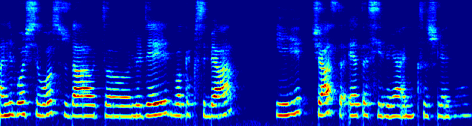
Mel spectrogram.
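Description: Delivered at a moderate pace, the speech has monotone, flat intonation and big swings in loudness. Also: woman, fairly high pitch for a woman. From Russia, Tyumen. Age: 30s. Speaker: podcast guest. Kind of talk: casual chat.

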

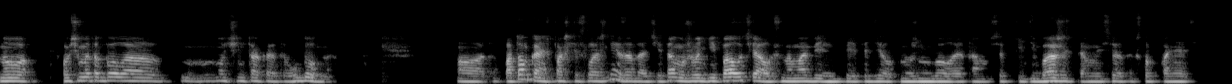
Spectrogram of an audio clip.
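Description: The man speaks at a fairly quick pace in a fairly high voice. His intonation stays fairly even. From Russia, Moscow region. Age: 30s. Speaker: junior programmer, former CNC machine programmer. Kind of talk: interview. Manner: hesitant, with many fillers.

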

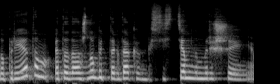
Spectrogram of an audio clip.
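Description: On a very clean recording with a silent background, a woman talks at a high pitch with fairly even intonation. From Russia (Siberia and Moscow). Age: 20s. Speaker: feminist anti-war activist. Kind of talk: interview.

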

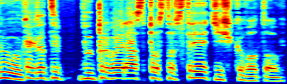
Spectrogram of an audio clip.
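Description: A man with a Czech accent and a dark, mellow tone. His pitch sits fairly high for a man and moves with ordinary variation. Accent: Czech accent in Russian. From Czech Republic. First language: Czech (speaking Russian). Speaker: podcast host's boyfriend. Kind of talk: casual interview. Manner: halting.

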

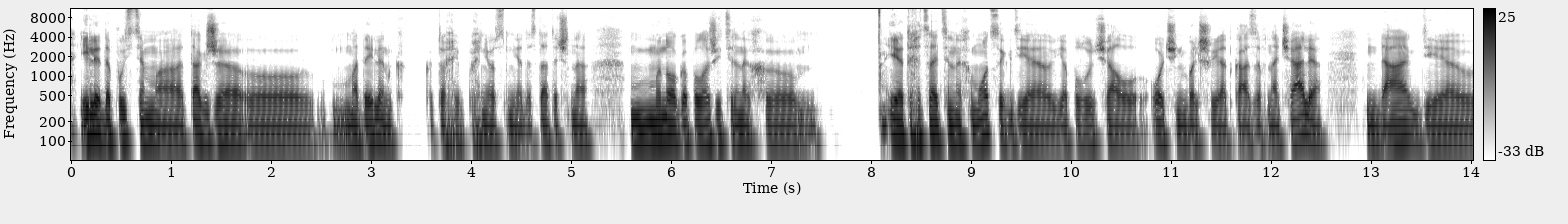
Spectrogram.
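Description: A man speaks at a fairly slow pace in a very deep, low pitch, his intonation flat and monotone. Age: 20s. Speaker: HIV activist, model and actor. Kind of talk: interview testimony. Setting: studio.

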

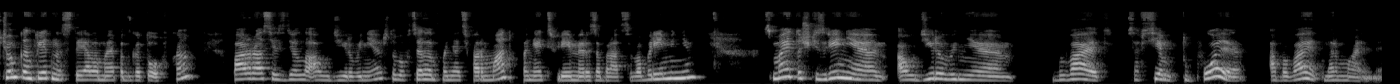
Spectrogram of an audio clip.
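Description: A woman speaks at a moderate pace in a fairly high voice. It is an unremarkable speaking voice. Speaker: podcast host. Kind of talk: casual chat.

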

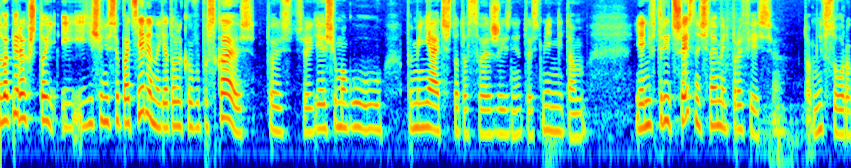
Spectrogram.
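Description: At a moderate speed, a woman talks in a plain, everyday voice, her pitch varying in an ordinary way. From Russia, Moscow. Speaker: business founder and director. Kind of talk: interview.

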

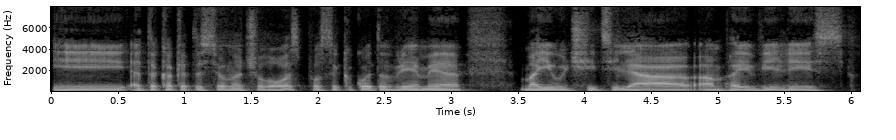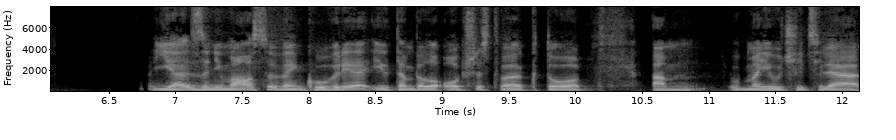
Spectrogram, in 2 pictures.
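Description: In a very clean recording with a silent background, a man with an English accent speaks at a fairly slow pace in a fairly low pitch, with monotone, flat intonation and long, frequent pauses. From Canada, Toronto. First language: English (speaking Russian). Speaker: yoga teacher. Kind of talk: interview. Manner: halting.

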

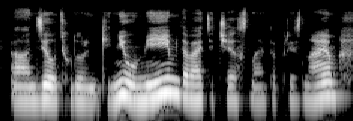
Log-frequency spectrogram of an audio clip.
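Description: The recording is very clean, with a silent background. A woman speaks at a fairly quick pace with a medium pitch and a monotone, flat intonation. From Kazakhstan, Temirtau. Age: 30s. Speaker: tattoo artist and podcast co-host. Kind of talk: casual chat.

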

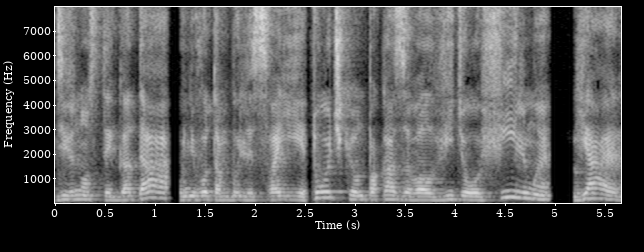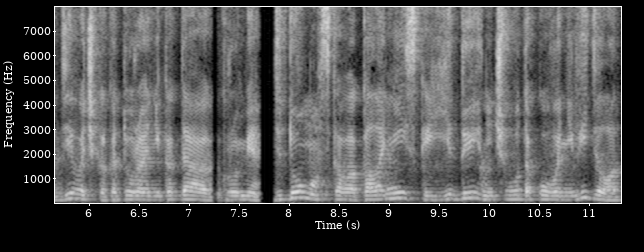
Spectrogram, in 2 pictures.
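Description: A woman speaks at a very deep, low pitch and a fairly slow pace. Her pitch variation is ordinary. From Russia, Magnitogorsk (Chelyabinsk region). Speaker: former prisoner. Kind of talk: personal testimony interview.

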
